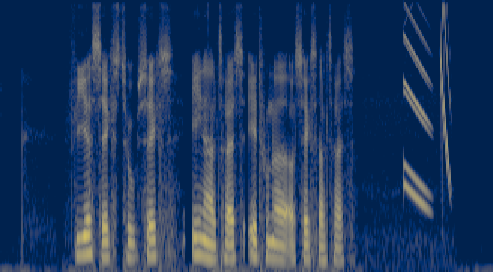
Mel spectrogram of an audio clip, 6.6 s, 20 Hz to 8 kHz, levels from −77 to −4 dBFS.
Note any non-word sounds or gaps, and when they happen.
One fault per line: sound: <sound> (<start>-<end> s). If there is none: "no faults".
sound: chirp (5.4-6.0 s)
